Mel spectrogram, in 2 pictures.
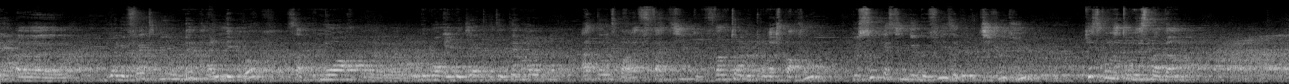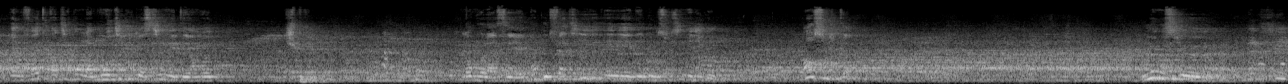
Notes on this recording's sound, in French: Cinquième conférences enregistrées dans le cadre du TGS 2017. Conférence TGS 2017. Cinquième conférences enregistrées dans le cadre du TGS 2017.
